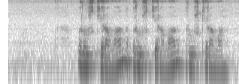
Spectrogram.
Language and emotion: Russian, neutral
